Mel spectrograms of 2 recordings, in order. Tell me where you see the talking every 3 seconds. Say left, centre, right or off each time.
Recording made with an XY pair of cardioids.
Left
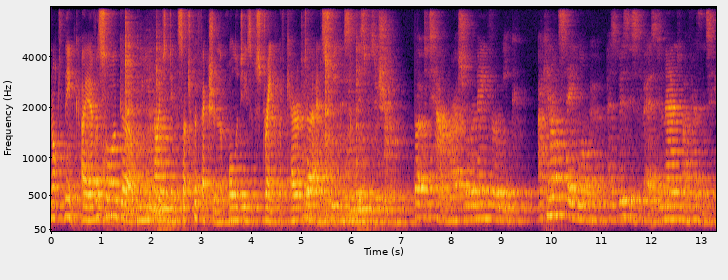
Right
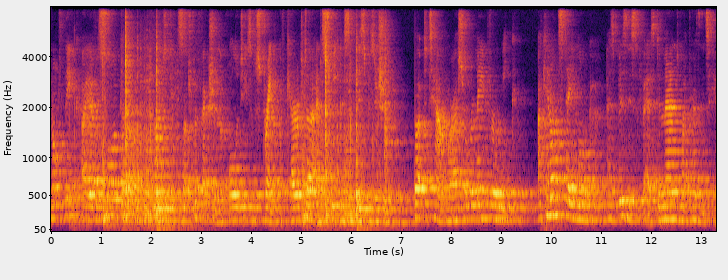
left, centre, right, right, right.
